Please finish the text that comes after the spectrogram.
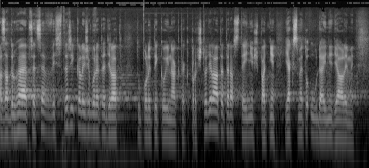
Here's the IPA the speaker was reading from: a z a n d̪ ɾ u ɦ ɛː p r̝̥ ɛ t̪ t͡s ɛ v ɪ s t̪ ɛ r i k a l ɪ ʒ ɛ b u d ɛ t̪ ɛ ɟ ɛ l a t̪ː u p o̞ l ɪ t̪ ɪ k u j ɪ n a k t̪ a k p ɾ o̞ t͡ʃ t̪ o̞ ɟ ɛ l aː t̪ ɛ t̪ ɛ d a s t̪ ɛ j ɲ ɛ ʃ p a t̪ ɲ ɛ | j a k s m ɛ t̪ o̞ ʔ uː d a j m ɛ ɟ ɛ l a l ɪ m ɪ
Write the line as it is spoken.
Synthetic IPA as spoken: a z a d̪ ɾ u ɦ ɛː p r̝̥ ɛ t̪ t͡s ɛ v ɪ s t̪ ɛ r i k a l ɪ ʒ ɛ b u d ɛ t̪ ɛ ɟ ɛ l a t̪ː u p o̞ l ɪ t̪ ɪ k u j ɪ n a k t̪ a k p ɾ o̞ t͡ʃ t̪ o̞ ɟ ɛ l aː t̪ ɛ t̪ ɛ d a s t̪ ɛ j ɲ ɛ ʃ p a t̪ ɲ ɛ | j a k s m ɛ t̪ o̞ ʔ uː d a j ɲ ɛ ɟ ɛ l a l ɪ m ɪ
